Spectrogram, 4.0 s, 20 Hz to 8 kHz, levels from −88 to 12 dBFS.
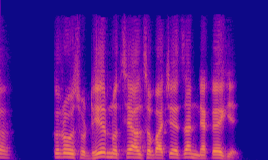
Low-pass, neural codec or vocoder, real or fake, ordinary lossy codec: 7.2 kHz; codec, 16 kHz, about 1 kbps, DyCAST, with the encoder's durations; fake; MP3, 64 kbps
